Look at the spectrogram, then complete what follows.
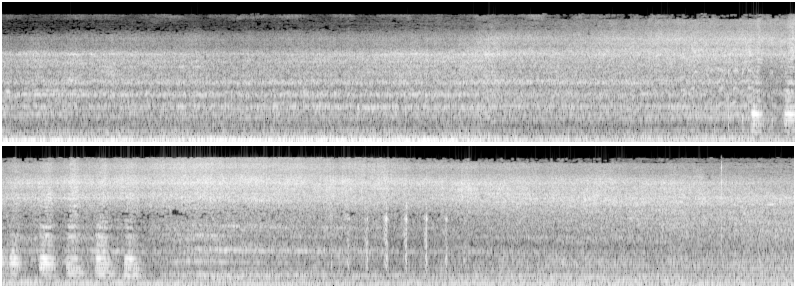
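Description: Freight train passing: a loud low diesel locomotive drone for about the first six seconds, then the steadier rumble of the cars rolling by. About ten seconds in there is a short run of rapid pulsed tones, a few a second, and a handful of sharp clicks follow a few seconds later.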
